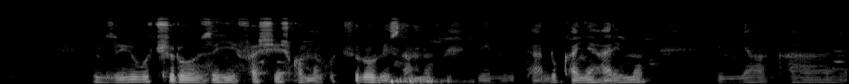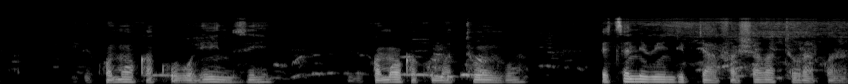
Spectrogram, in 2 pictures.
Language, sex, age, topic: Kinyarwanda, male, 25-35, finance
